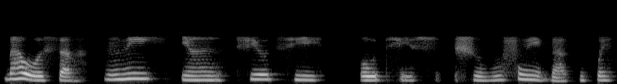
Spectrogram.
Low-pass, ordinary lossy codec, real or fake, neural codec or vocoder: 3.6 kHz; none; fake; codec, 16 kHz, 0.5 kbps, FunCodec, trained on Chinese and English, 25 frames a second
